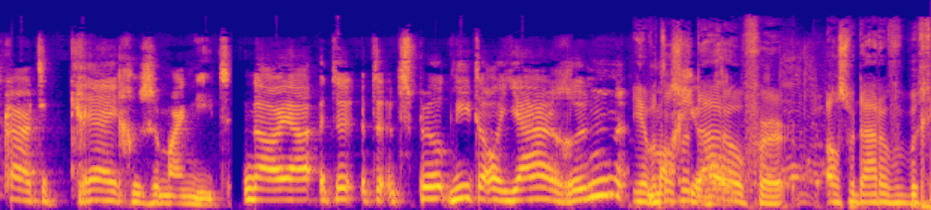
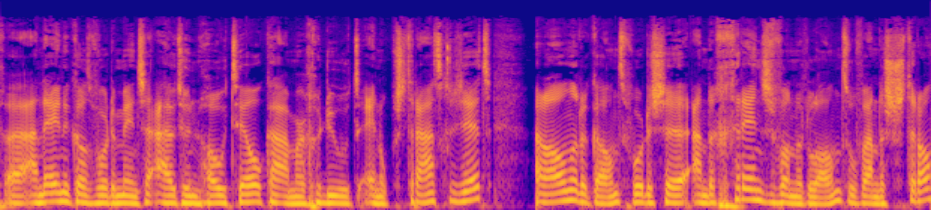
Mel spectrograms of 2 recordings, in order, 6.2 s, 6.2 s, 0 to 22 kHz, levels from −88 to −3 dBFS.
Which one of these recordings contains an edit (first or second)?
first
